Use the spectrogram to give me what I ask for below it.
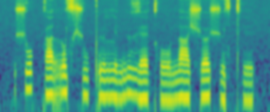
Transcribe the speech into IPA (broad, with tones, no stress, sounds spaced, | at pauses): ʃ o˦ kː a˨ r o˦ sʲ ʃ u˨ pʼ ʏ˨ lː ɪ˨ ŋ ʏ˦ ɣ ɛ˨ kʰ o˨ n a˦ ʃ œ˦ ʃ ʏ˨ sʲ tʰ ɪ˦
